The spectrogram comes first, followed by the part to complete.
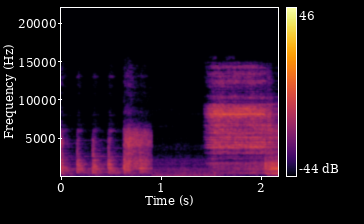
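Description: Electronic music with a quick drum beat played through a Huawei Mate 30 Pro's loudspeakers. It dips briefly about a second in, then gives way to louder, fuller music played through a Galaxy Note 10+ from about one and a half seconds in.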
